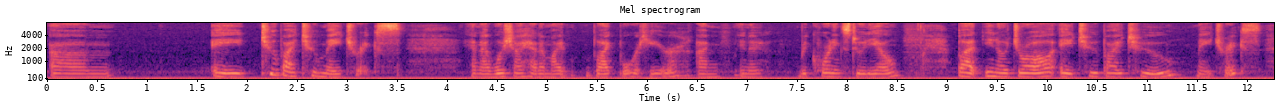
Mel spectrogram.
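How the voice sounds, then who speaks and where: A middle-aged woman lecturing from a recording studio, talking slowly with many pauses and fillers and putting questions to her listeners. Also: mid-range voice, dark tone, slight background noise, rough recording. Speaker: university lecturer.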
